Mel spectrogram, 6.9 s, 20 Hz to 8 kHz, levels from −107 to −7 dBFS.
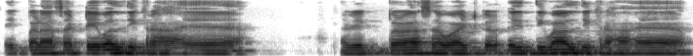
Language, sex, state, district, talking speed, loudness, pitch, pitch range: Hindi, male, Jharkhand, Jamtara, 145 wpm, -18 LUFS, 120 Hz, 120-125 Hz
